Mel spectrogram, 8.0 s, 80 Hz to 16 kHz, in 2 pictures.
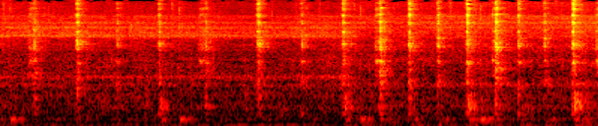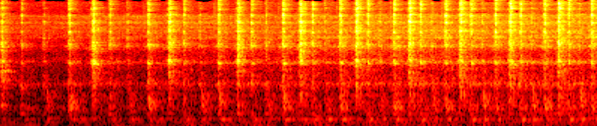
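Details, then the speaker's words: Stuart Twin Victoria miniature steam engine, 2014 kit, rebuilt and still running in and a bit stiff, at low speed: light metallic tapping about three times a second from connecting rod fork play on the crosshead and big-end side play on the crank pin. "the slight knock that you can hear is playing the connecting rod Fork on the cross head and also side play in the big end of the connecting rod on the crank pin"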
